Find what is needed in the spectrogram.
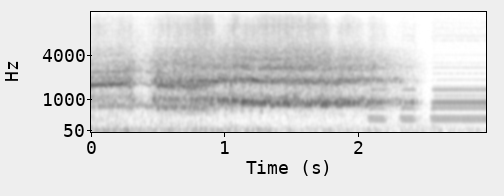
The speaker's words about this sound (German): Und ja, es ist Frau Delius, die Postbotin. Mit ihrem knallgelben Auto rauscht sie den Hügel zum Bauernhof unserer beiden Freunde herunter und kommt mit quietschenden Reifen vor ihrem Briefkasten zum Stehen.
